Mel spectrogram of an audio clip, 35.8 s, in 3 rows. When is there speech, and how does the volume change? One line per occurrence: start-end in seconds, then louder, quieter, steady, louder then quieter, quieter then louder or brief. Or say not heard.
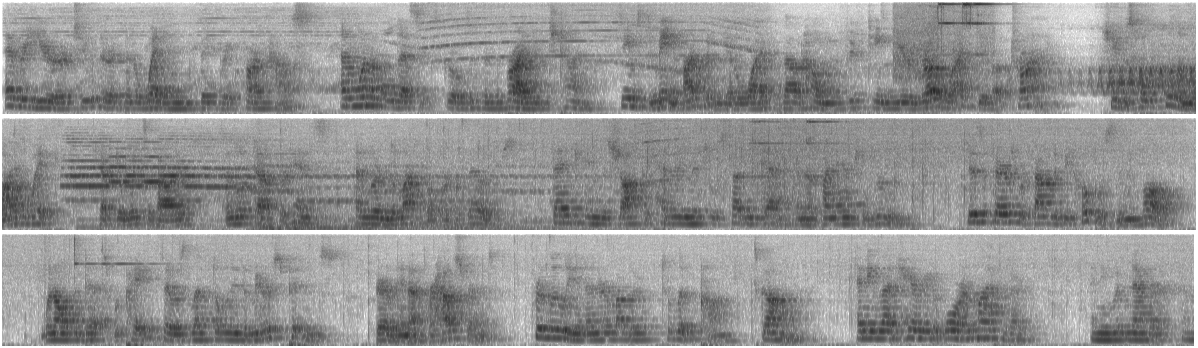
0.0-23.6 steady
24.2-35.7 steady.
